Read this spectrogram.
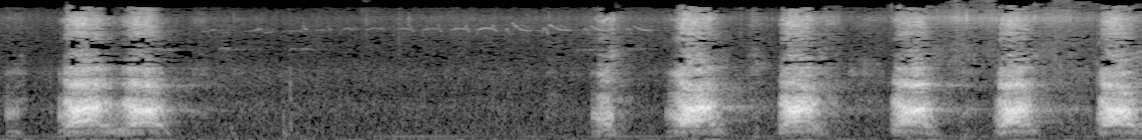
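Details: Ten-month-old female griffon pup trained on roe deer and wild boar blood trails, barking while retrieving a wild boar sow after tracking a blood trail; two quick barks, a pause, then a run of five loud barks at a steady pace.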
